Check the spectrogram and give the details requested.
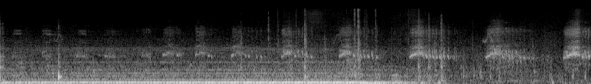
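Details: A very upset Swainson's Spurfowl, just disturbed by nearby lions of a breakaway pride, gives harsh, rasping alarm notes in a quick, steady series, followed by a little contact call.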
